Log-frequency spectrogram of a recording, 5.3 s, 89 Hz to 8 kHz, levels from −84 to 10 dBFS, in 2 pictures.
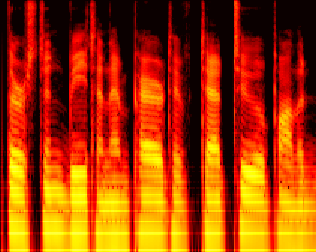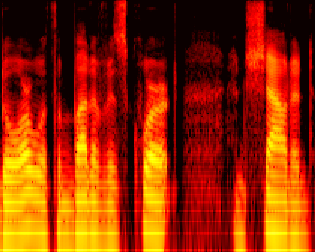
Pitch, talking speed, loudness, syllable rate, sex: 110 Hz, 180 wpm, -19 LUFS, 5.1 syllables/s, male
